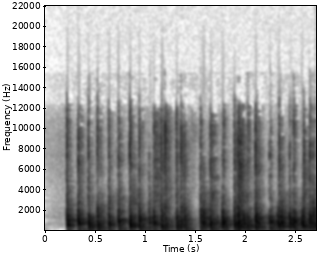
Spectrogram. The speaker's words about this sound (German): Gib mir Klopfen.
